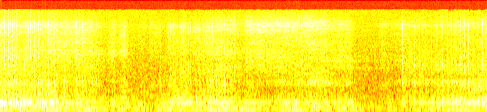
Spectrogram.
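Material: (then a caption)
Rubber. Long nails scratch the serrated underside of a white ridged rubber flip-flop sole, making a rapid, rhythmic raspy scraping with a steady low hum-like tone and a bright, gritty top. The scratching swells and fades in waves, dipping quieter twice before picking back up.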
